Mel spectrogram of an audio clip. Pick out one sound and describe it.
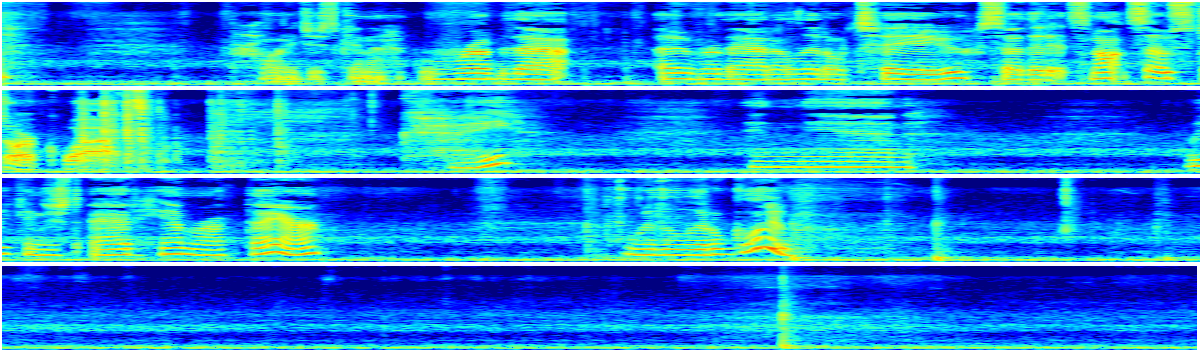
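Paper rustles and crinkles under fingers.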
